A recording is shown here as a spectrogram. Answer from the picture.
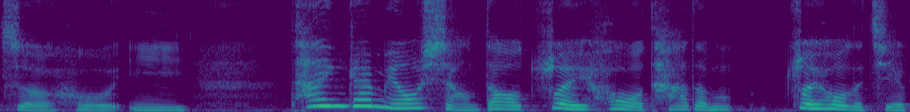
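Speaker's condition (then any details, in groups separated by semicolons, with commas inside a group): No condition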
